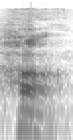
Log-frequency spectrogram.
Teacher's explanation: اس کو بالکل منہ کے جو ہے آواز منہ کے آگے سے نکالیں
